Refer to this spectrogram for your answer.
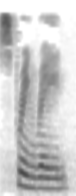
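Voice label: "spring rain", English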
